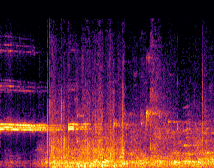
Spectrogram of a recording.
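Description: Indoor sports hall with voices chattering and a ball bouncing on the court. About a second of high whistle at the start, then a shorter blast about a second and a half in, typical of a referee's whistle.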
